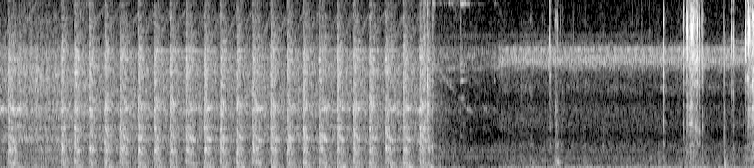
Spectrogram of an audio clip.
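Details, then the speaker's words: Car cranked with the fuel pump fuse pulled to release fuel pressure before replacing the fuel temperature sensor in the fuel pump assembly: even starter cranking at about five pulses a second for four seconds, never catches. Crank, no start. "Crank it a few more times and that will release all of the fuel pressure in the system."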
